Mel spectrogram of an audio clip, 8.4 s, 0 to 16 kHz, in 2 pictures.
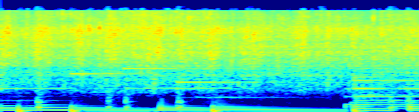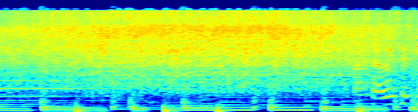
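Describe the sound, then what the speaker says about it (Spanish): Vegetables for a Spanish vegetable omelette sautéing in a pan, a loud, steady close sizzle punctuated by repeated spatula stirring and scraping knocks. "y los rehogaremos aproximadamente por unos 10 minutos y iremos moviendo de vez en cuando."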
